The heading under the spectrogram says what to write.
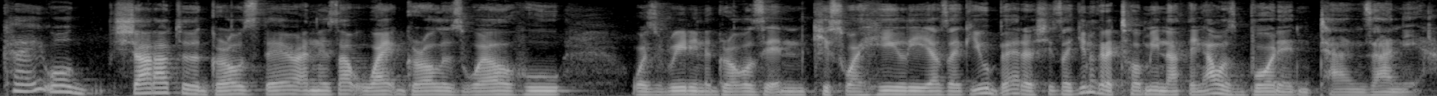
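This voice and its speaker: Bright-voiced male podcast co-host. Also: brisk. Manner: animated, high-pitched when quoting people. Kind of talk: casual chat.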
